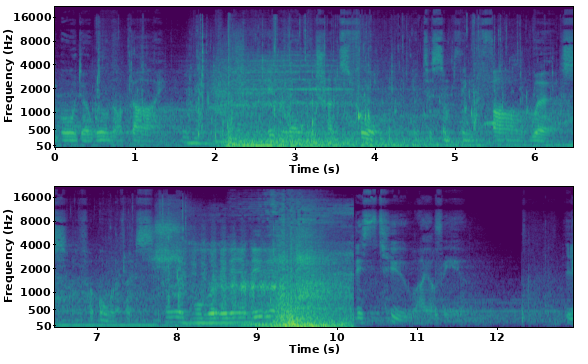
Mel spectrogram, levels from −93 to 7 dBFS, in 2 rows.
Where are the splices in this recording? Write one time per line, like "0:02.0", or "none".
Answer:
0:10.2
